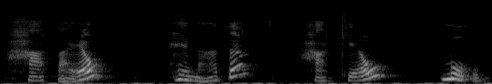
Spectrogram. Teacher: é a sua garganta que expulsa o ar, mas a língua ela está quietinha, não faça nada com ela, ok? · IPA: [h]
